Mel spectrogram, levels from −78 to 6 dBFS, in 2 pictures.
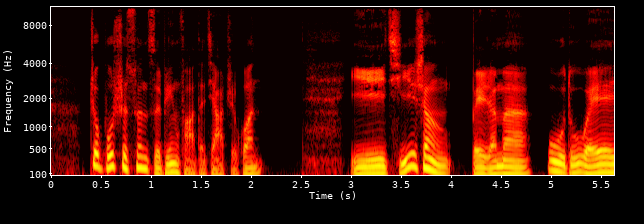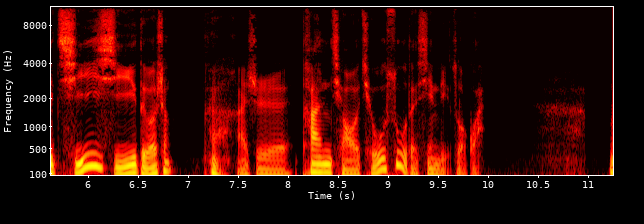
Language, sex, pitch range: Chinese, male, 90-135 Hz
